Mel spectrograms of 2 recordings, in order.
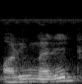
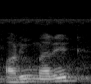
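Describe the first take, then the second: No difference in how they are said.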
